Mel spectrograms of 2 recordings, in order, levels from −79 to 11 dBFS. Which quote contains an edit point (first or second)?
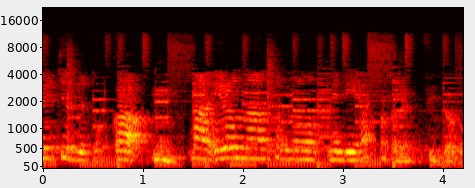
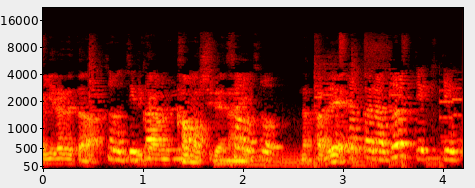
first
